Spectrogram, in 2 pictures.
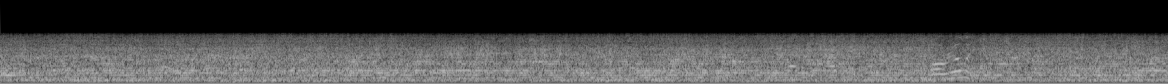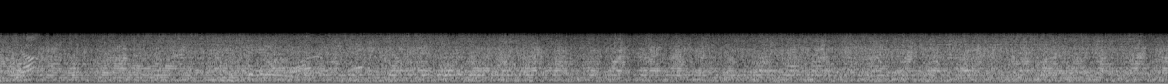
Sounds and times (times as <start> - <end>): Helicopter: 0.0 - 23.3
Speech: 9.3 - 9.8, 11.8 - 12.2.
